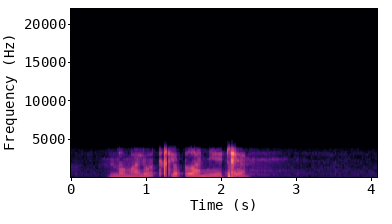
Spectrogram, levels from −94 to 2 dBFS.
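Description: Speech through a GSM full-rate codec carries a steady buzzy, gravelly roughness and a band of 300 Hz to 3.6 kHz, which fits 13 kbps coding. Unlike generic narrowband filtering, the voice itself sounds rasped. From 2.0 to 2.21 s, GSM bit errors turn it into squawks and gargling pops, fitting about ten corrupted frames. Packet loss would leave gaps or smeared repeats instead.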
